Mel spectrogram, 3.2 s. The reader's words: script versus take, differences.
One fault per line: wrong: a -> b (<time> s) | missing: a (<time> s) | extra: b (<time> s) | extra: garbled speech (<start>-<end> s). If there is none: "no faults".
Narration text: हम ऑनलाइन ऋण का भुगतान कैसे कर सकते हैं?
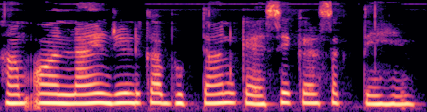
no faults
